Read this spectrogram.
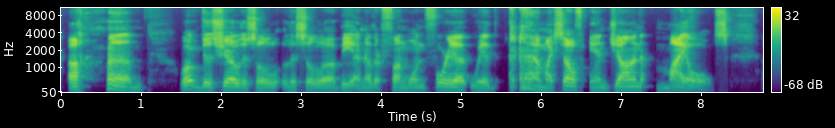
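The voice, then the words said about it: Scratchy voice. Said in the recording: “My voice is a little scratchy today for some reason”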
